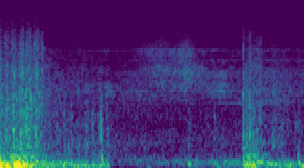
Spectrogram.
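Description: A jet roars overhead.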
